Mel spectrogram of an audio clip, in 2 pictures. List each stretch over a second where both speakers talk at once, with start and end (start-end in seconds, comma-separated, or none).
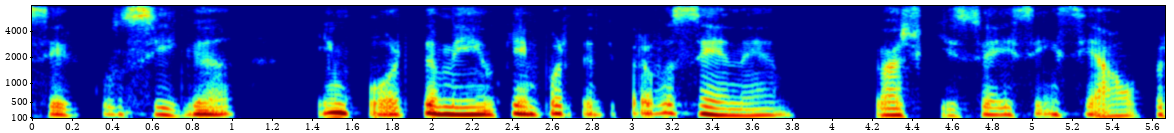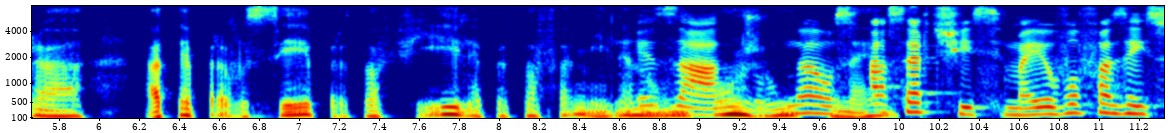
8.7-10.0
